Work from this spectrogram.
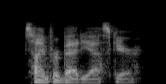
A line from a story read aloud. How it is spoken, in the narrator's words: Geralt mutters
